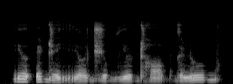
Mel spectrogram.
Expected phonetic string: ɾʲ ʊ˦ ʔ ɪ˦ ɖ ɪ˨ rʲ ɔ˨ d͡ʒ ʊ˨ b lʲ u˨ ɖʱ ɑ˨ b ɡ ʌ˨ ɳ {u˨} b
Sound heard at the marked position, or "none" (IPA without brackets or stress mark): u˦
